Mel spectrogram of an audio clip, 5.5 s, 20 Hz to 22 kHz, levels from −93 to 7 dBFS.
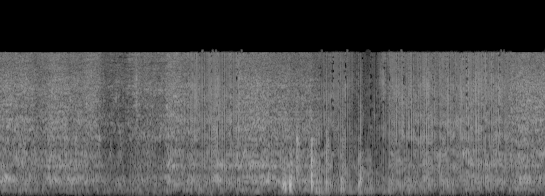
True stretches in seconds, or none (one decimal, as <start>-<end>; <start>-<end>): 0.0-1.9; 2.4-3.2; 5.1-5.5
